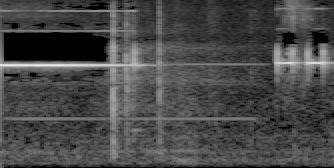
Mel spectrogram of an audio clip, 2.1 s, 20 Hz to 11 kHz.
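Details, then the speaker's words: Zoll M Series defibrillator daily energy test, 50 joules into a test module in test mode: steady high charge tone cut off by a click at shock delivery, then short beeps. "after we press the shock button you'll see the jewels that are delivered on the bottom of your screen here"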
